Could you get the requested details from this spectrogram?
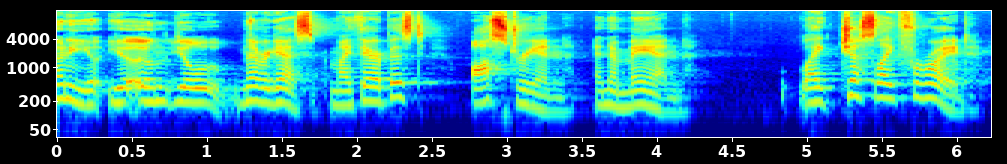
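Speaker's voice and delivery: acted-out excited voice, swooping and animated. Retelling how the husband came home: imitating an excited husband. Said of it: "he comes home all excited and he's like".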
